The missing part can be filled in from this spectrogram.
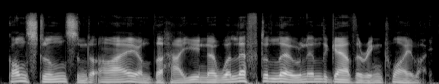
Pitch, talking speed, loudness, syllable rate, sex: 110 Hz, 180 wpm, -19 LUFS, 5.4 syllables/s, male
